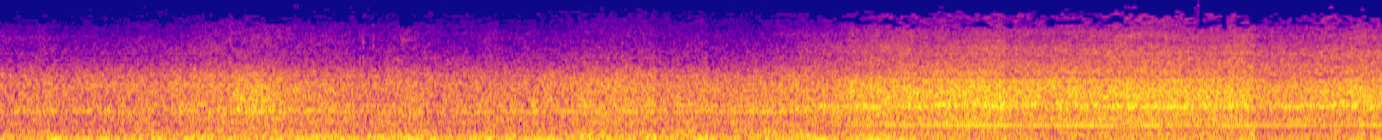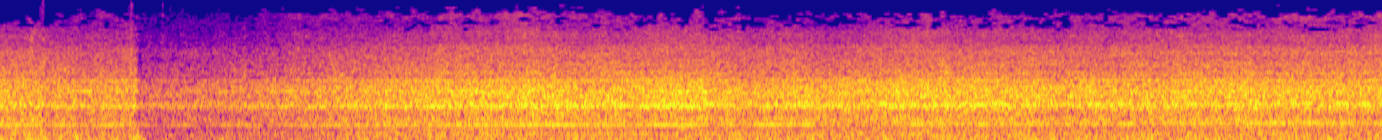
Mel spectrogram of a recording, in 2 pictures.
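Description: Steady road and tyre noise of a car driving on a wet road, heard from inside the car. About four seconds in a steady whine joins the noise, and the level dips briefly just before eight seconds in.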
